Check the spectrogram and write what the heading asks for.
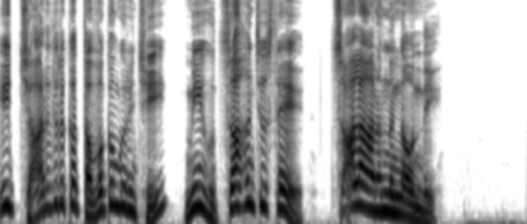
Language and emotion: Telugu, happy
